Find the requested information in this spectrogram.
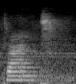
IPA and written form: tækt (Tact)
